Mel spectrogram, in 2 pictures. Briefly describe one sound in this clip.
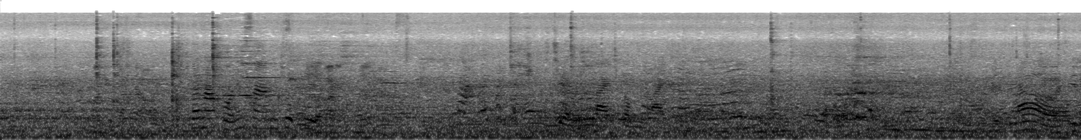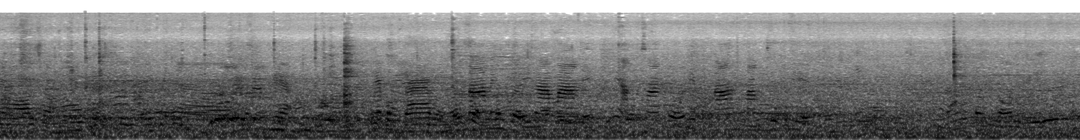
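Chopsticks clink against dishes.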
